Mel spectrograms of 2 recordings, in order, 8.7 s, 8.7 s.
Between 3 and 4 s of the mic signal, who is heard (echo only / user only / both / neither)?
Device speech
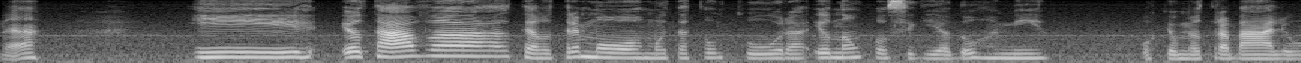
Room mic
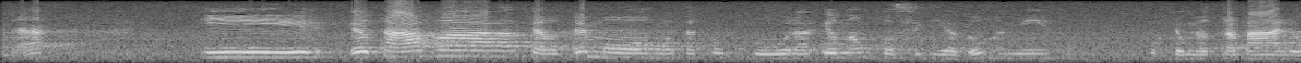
echo only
